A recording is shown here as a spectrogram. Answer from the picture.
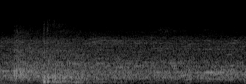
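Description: A single heavy thud, about half a second in, of a judoka's body landing on the tatami mat after a throw, with a softer knock just before it and a short echo from the hall.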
